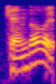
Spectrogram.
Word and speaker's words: Gendo: Yeah, Gendo, G-E-N-D-O. – Gendo, yeah? – Yeah, Gendo. It's a hard G. – Gendo, yeah. – G-E-N-D-O dot net.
